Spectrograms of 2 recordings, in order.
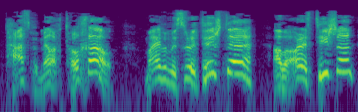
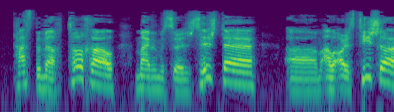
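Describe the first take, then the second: First: Slow, pitch climbing much higher and louder on each phrase; read as questions. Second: Slow, each phrase falling like a plain statement; read as statements. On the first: Scene: rosh yeshiva rereading the Mishnah, rising incredulous questions. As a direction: ask each line as a disbelieving question, rising higher each time. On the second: Scene: layman quoting the Mishnah to the rabbi, slow falling statements. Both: Shown as a demonstration. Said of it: "with a period or with a question mark".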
